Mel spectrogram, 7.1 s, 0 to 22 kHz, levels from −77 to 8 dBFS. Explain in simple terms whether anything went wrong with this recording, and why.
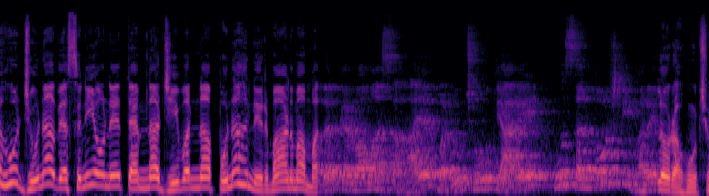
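Right after "તેમના જીવનના પુનઃનિર્માણમાં", at about 3.19 seconds, the speech suddenly turns hollow and roomy, as if heard from across the room. It drops noticeably in volume, loses its warmth in the low end, and faint background noise comes up around it. At 6.57 seconds the close, full sound snaps back. This is a switch to a distant microphone: the close microphone's signal likely dropped out, leaving only a farther one, such as a camera's, to pick up the sound.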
